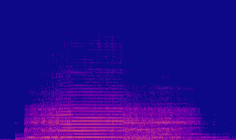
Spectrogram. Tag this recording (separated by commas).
Music, Musical instrument, Bowed string instrument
